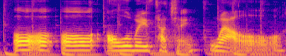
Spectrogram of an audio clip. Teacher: the tongue tip curl and your tongue pull back first well the L is the main issue here feeling your tongue tip go up to the roof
